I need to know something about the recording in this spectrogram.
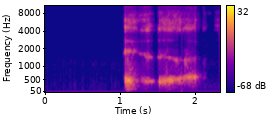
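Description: Silence for about a second, then a man's short, rough, throaty vocal sound in two parts.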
